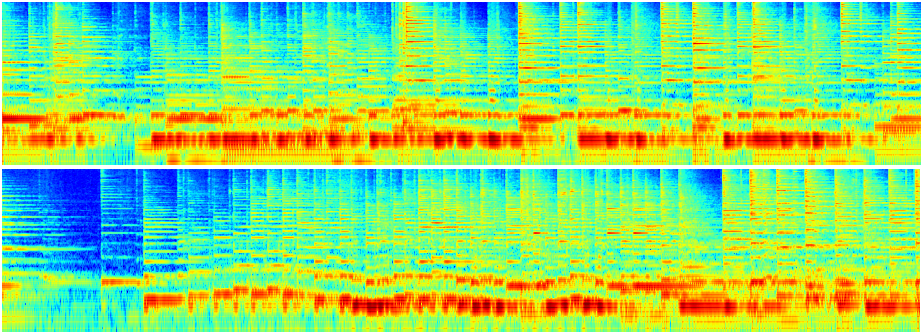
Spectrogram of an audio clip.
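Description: Classical guitar played solo in a Spanish, flamenco-like style: quick plucked notes and strummed chords over a held bass note. About ten seconds in the music dies away, then comes back with a sharp chord into a lower melody that rises and falls, before the quick strummed figures return near the end.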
